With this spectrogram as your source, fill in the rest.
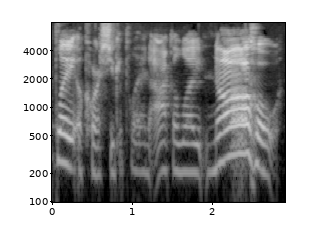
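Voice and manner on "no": loud, drawn-out cry of dismay; dismayed shout. Real, not acted. Player realizes the opponent's threat, dismayed shout. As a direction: wail it out in protest.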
